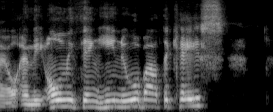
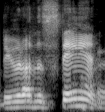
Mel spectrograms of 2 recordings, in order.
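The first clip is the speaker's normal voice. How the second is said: usual speaking voice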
